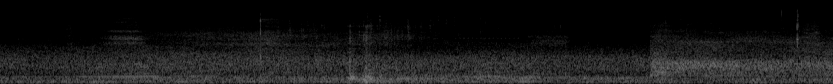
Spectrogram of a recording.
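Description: Steady hiss of road traffic from passing cars, growing louder a little after six seconds in, with a short louder sound about three and a half seconds in.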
